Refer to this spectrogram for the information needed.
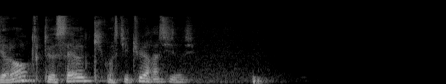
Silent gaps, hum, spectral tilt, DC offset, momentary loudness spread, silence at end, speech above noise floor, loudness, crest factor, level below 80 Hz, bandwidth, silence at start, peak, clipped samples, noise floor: none; none; -5.5 dB/octave; under 0.1%; 16 LU; 1.8 s; 39 dB; -29 LUFS; 20 dB; -60 dBFS; 10.5 kHz; 0 s; -12 dBFS; under 0.1%; -67 dBFS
